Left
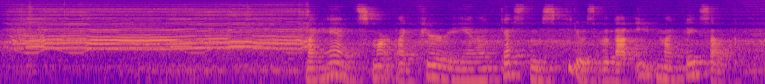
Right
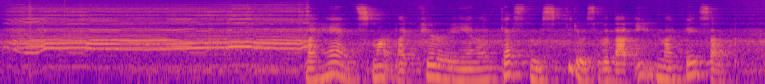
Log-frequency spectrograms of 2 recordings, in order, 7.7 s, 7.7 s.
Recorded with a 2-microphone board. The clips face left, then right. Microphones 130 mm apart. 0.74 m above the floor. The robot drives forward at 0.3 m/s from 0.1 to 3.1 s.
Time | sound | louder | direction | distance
3.0 | a woman speaking | right 3 dB | 10° right (ahead or behind) | 2.5 m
